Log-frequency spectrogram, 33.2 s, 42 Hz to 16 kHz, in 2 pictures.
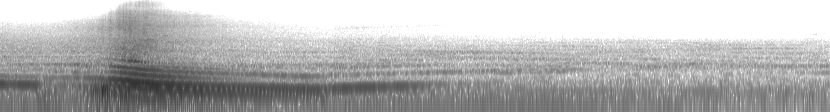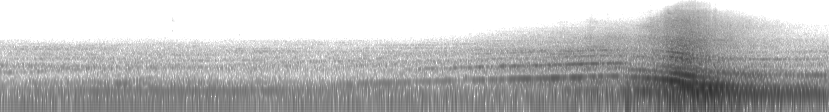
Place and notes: Brands Hatch GP Circuit, West Kingsdown, Longfield, UK - british superbikes 2004 ... superbikes ...
british superbikes 2004 ... superbikes qualifying two ... one point stereo mic to minidisk ...
19 September 2004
